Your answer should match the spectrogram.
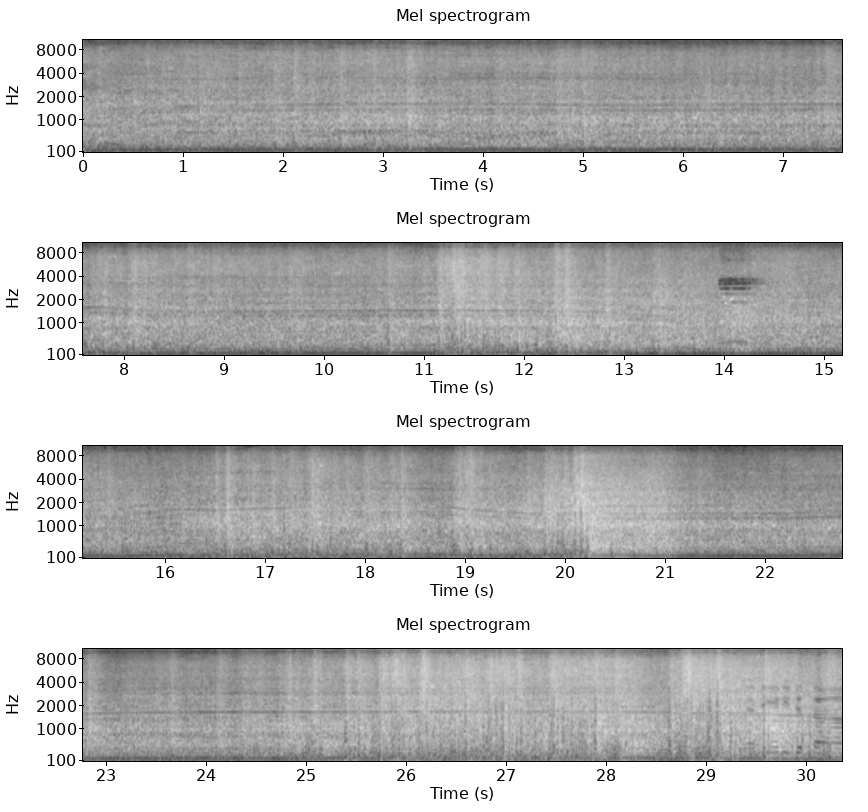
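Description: Motorcycle engine running while being ridden, heard from the rider's seat, its pitch shifting up and down with the throttle and dipping briefly about twenty seconds in.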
